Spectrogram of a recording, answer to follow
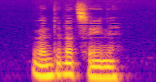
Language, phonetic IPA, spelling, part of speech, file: Polish, [ˌvɛ̃ntɨlaˈt͡sɨjnɨ], wentylacyjny, adjective, LL-Q809 (pol)-wentylacyjny.wav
